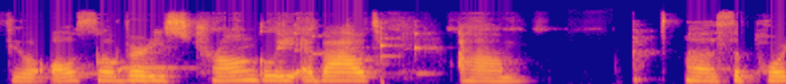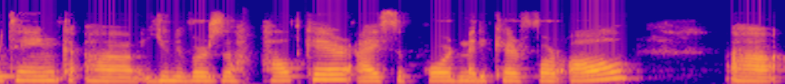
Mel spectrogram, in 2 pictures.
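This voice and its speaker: A middle-aged woman from Slovakia with a Slovak accent, answering interview questions earnestly and filling pauses with "uh.". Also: on the low side. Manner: earnest, steady, frequent "uh" fillers. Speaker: congressional candidate.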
